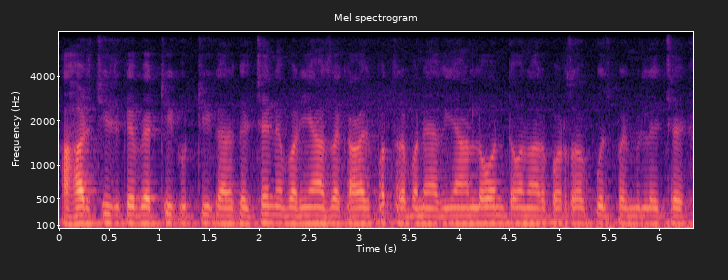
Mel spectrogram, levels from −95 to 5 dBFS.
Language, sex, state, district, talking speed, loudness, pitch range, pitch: Maithili, male, Bihar, Supaul, 225 wpm, -20 LUFS, 120-125 Hz, 120 Hz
